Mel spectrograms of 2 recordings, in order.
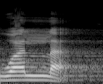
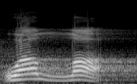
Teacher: wallah ini juga lafaz Allah yang dibaca tebal yaitu wallah karena sebelum lafaz Allah berharakat fathah yaitu wa Jadi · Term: bacaan tafkhim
